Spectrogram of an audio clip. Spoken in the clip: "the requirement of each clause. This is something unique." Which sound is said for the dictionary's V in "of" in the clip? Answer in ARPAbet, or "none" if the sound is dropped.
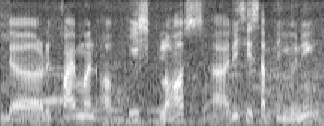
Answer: F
